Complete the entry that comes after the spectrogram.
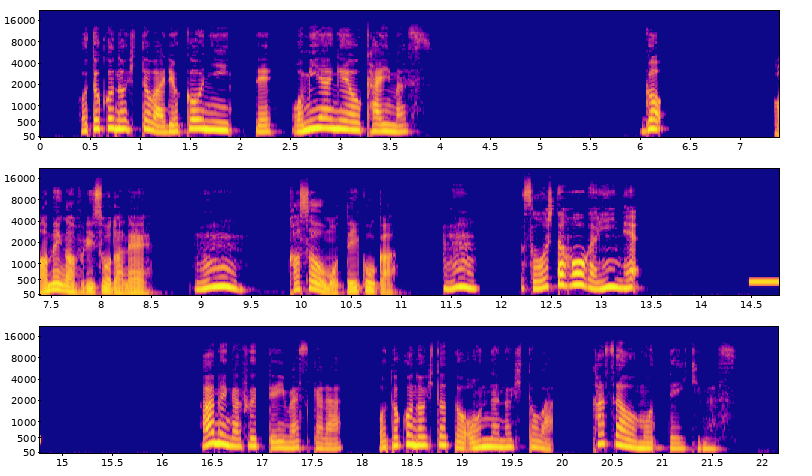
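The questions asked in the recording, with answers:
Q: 雨が降っていますから、男の人と女の人は傘を持っていきます。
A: ×(まだ降っていない)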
